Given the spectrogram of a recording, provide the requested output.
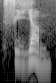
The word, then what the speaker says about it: siyam: So it's spelled as W-A-L-O. Walo. Walo. Next is siyam. Siyam. Siyam is... That's right. It's 9. So 9 is siyam. Siyam. So it's spelled as S-I-Y-A-M. Siyam.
